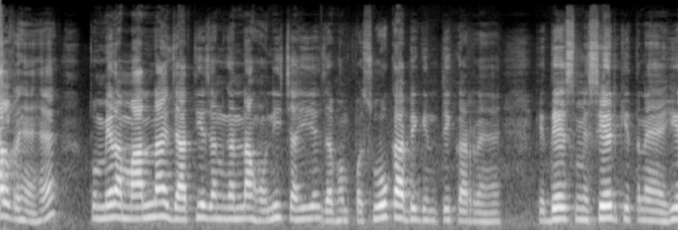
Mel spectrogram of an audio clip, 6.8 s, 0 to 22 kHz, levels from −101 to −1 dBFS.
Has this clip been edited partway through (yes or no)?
no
